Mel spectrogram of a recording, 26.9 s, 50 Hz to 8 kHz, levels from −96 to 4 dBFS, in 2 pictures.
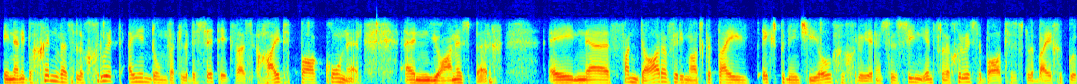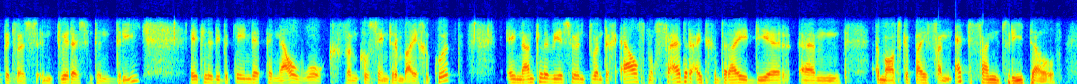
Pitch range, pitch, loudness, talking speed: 100-125 Hz, 110 Hz, -20 LUFS, 160 wpm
